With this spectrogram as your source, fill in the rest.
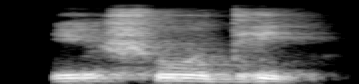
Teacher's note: Ishu, again, sha, which is cerebral sha. Dhi is fourth letter in the third varga, so it has to be aspirated.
